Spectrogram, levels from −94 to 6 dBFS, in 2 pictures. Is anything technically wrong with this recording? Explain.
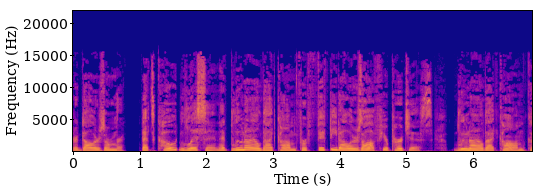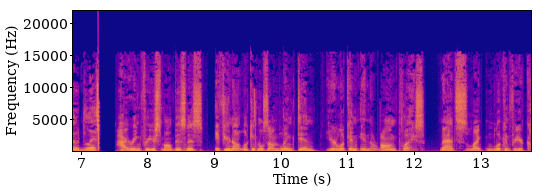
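Yes. Damaged data in a compressed stream disrupts this speech at 0.62–0.66, 7.23–7.27, 9.58–9.62 and 11.46–11.50 s. Corrupted frames throw the decoder off sync, leaving a brief glitch each time.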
